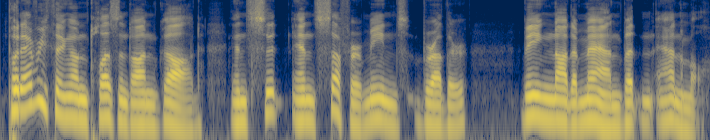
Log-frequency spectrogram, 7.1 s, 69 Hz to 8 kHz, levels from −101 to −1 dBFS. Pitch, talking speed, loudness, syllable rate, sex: 135 Hz, 160 wpm, -18 LUFS, 4.6 syllables/s, male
